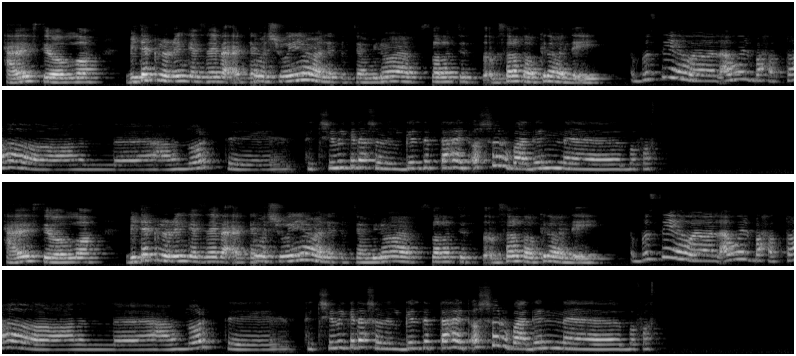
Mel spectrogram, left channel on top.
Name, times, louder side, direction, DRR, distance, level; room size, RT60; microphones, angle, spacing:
voice 1, 0.0-0.9 1.2-4.5 4.8-5.9, left 1 dB, ahead, -3 dB, 3.5 m, -21 dB
voice 2, 6.3-14.4, right 1 dB, 80° right, 4 dB, 2.3 m, -27 dB
16.0 x 5.9 x 4.7 m, 0.37 s
head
